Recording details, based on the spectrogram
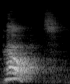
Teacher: Então não se fala helped. O E não se fala e o D passa a ter som de T.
